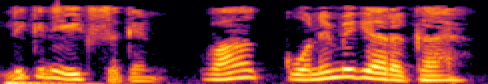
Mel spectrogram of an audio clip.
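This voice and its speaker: A woman's voice: medium pitch, animated, fairly quick, husky, no room sound. Woman as a fussy, opinionated neighbour, muffled audio. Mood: disapproving. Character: fussy visiting neighbour, critical of how things look. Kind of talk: dramatised family story.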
